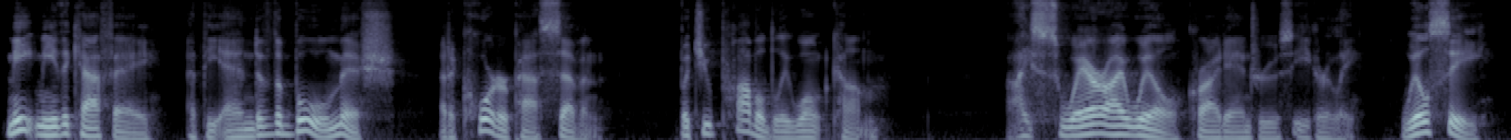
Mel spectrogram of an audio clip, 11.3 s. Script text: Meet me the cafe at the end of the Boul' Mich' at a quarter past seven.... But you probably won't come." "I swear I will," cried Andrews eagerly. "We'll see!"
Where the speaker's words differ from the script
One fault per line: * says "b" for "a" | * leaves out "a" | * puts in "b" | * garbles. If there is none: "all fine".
all fine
